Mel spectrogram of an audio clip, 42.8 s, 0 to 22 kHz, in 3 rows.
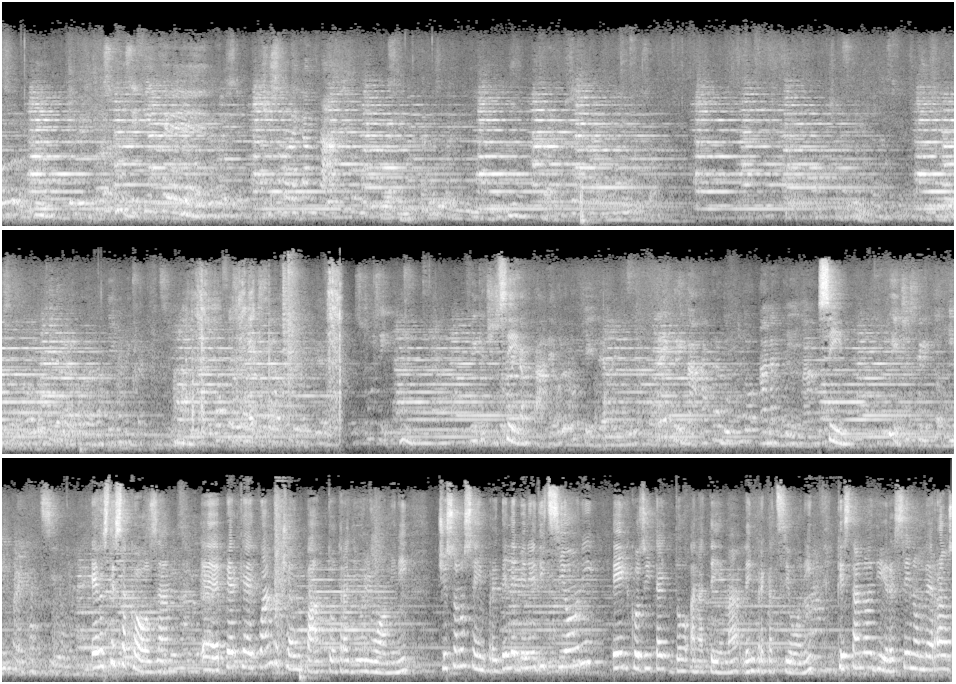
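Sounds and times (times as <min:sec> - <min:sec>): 
church bells ringing: 0:00.0 - 0:19.4, 0:20.0 - 0:42.8
speech: 0:30.3 - 0:42.8.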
